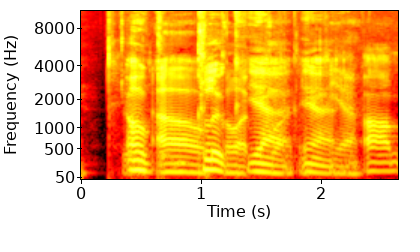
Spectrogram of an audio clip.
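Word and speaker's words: Glück: is a poet and essayist from 2020, Louis Glick. Gluck. Gluck, Yeah, Gluck. yeah. Yeah. I think her The name umlaut? is pronounced Glick. Oh, but it's okay. Yeah, okay. Yeah, it is spelled like Gluck, Gluck.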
